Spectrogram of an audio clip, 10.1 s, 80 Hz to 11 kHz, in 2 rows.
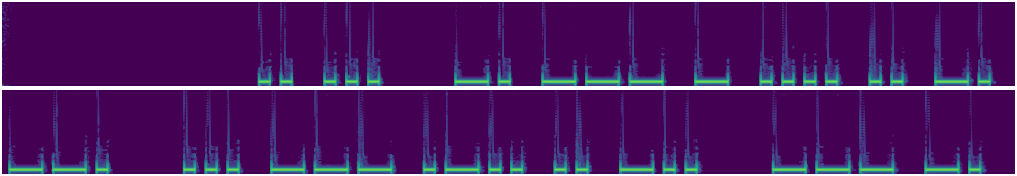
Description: Morse code, heard as a keyed tone, about 22 wpm, 700 Hz. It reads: IS NOTHING SOLID ON
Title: Sentences from Top 1500 Words 22wpm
